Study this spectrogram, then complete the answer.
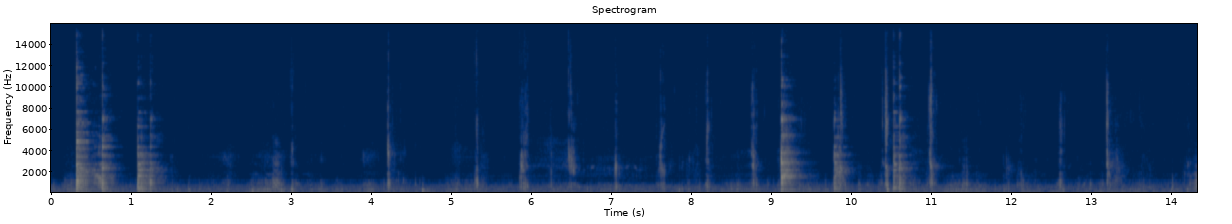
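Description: A metal spoon clinks and scrapes on a ceramic plate.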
